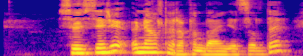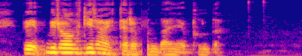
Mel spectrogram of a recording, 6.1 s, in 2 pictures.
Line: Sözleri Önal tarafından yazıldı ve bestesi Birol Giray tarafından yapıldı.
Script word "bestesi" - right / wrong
wrong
